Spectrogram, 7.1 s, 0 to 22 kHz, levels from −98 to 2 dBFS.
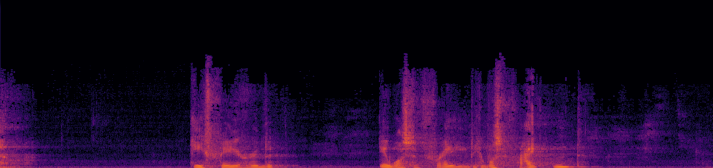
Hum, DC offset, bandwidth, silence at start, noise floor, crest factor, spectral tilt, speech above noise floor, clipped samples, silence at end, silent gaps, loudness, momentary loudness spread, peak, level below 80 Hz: none; under 0.1%; 13.5 kHz; 0 s; -67 dBFS; 24 dB; -4.5 dB/octave; 30 dB; under 0.1%; 0 s; none; -38 LUFS; 17 LU; -16 dBFS; -68 dBFS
